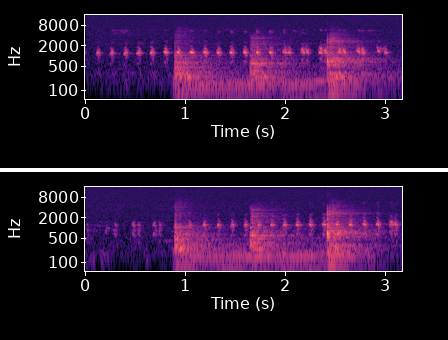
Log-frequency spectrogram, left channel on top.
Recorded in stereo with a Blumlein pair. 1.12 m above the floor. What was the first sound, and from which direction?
Footsteps, 5° left.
